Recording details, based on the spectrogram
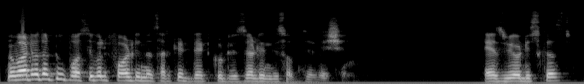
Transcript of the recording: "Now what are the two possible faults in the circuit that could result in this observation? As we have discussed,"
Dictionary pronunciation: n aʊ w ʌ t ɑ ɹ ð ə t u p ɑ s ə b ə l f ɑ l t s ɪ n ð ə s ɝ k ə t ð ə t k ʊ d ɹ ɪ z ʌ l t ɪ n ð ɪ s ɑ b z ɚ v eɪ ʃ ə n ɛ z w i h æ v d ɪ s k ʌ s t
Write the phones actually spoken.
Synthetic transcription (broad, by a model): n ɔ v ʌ t ɑ ɹ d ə t u p ɑ s ə b ə l f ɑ l t ɪ n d ə s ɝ k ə t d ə t k ʊ d ɹ ɪ z ʌ l t ɪ n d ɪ s ɑ b z ɚ v eɪ ʃ ə n ɛ z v i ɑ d d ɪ s k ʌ s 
